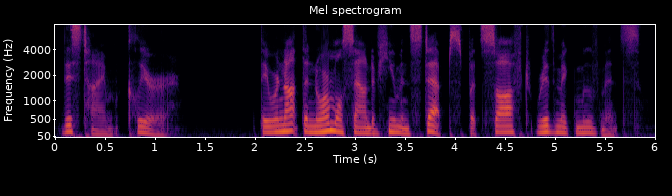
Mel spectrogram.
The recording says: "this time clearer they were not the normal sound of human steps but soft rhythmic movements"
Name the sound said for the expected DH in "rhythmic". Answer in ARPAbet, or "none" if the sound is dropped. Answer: DH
